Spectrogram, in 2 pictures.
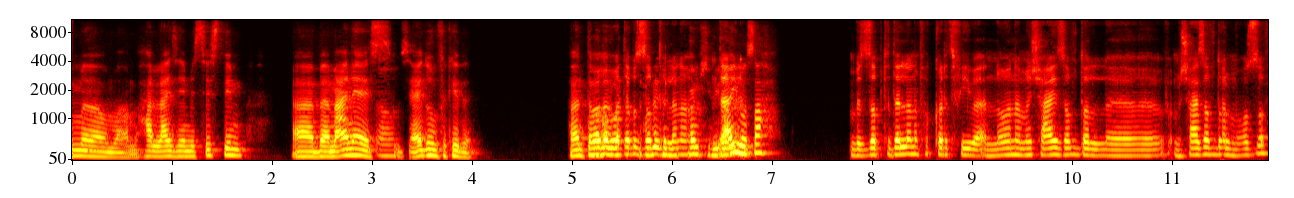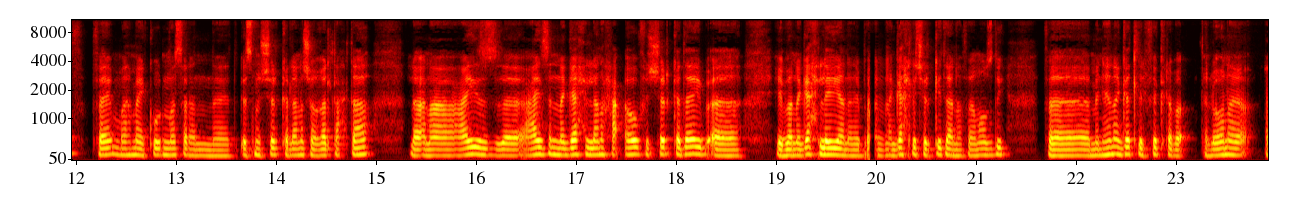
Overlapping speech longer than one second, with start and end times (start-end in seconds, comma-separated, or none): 5.2-6.8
